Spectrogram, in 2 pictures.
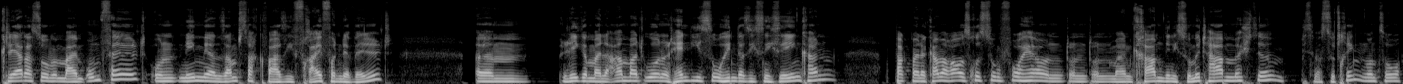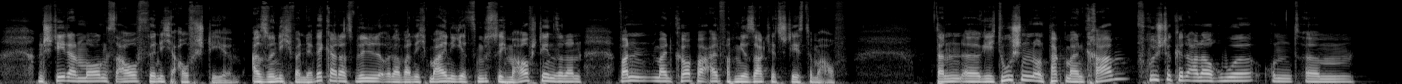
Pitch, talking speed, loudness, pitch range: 145 Hz, 215 wpm, -22 LUFS, 130-165 Hz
